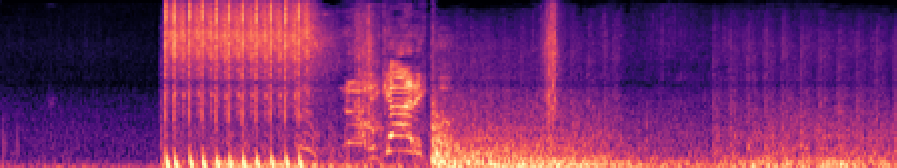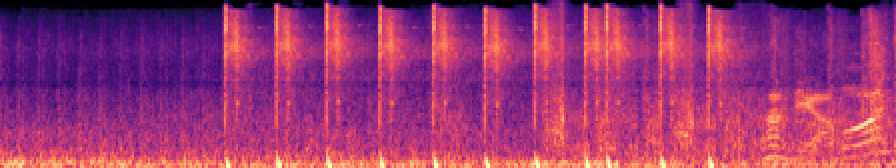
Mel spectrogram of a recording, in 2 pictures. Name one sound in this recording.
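Rapid bursts of gunfire crack out.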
